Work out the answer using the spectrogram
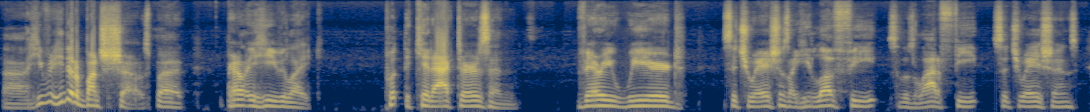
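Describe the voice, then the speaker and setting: A man's voice: medium pitch, moderate pace, no echo, studio quality. A man co-hosting a podcast, chatting casually and trading crude jokes, often laughing. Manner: laughing, crude joking banter. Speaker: podcast co-host. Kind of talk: casual chat.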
